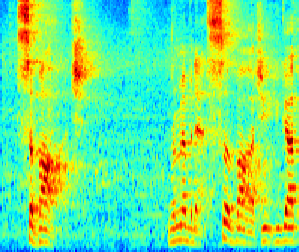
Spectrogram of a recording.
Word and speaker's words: Saváge: don't be P Red Rock her name is pronounced Savage remember that Sabah's you got the excited to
